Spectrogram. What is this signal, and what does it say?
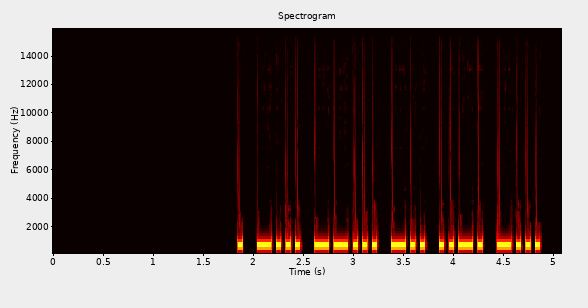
Morse code, heard as a keyed tone, about 25 wpm, 700 Hz. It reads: EB7DFB
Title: DXCC-100 Call Signs - 6 Characters - 25wpm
